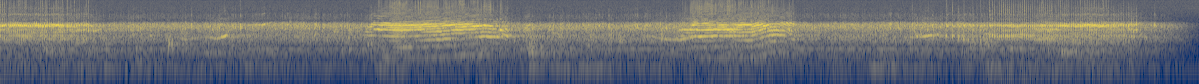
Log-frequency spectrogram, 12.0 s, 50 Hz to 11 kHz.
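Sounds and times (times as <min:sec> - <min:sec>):
baleen whale sounds: 0:00.0 - 0:11.9.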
